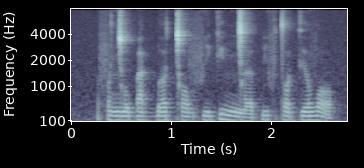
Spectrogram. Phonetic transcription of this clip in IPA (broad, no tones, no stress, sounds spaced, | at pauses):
f ɐ ŋ͡ǀ o ɓ a ɡ͡b ʌ ǀ ɔ v f i kʲ ʉ ŋ ŋ͡ǀ ɜ k͡p i f t ɔ kʲ ɔ v ɔ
